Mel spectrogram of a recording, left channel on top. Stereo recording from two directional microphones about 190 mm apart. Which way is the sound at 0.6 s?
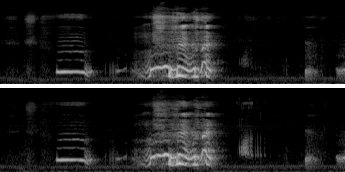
20° left (ahead or behind).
